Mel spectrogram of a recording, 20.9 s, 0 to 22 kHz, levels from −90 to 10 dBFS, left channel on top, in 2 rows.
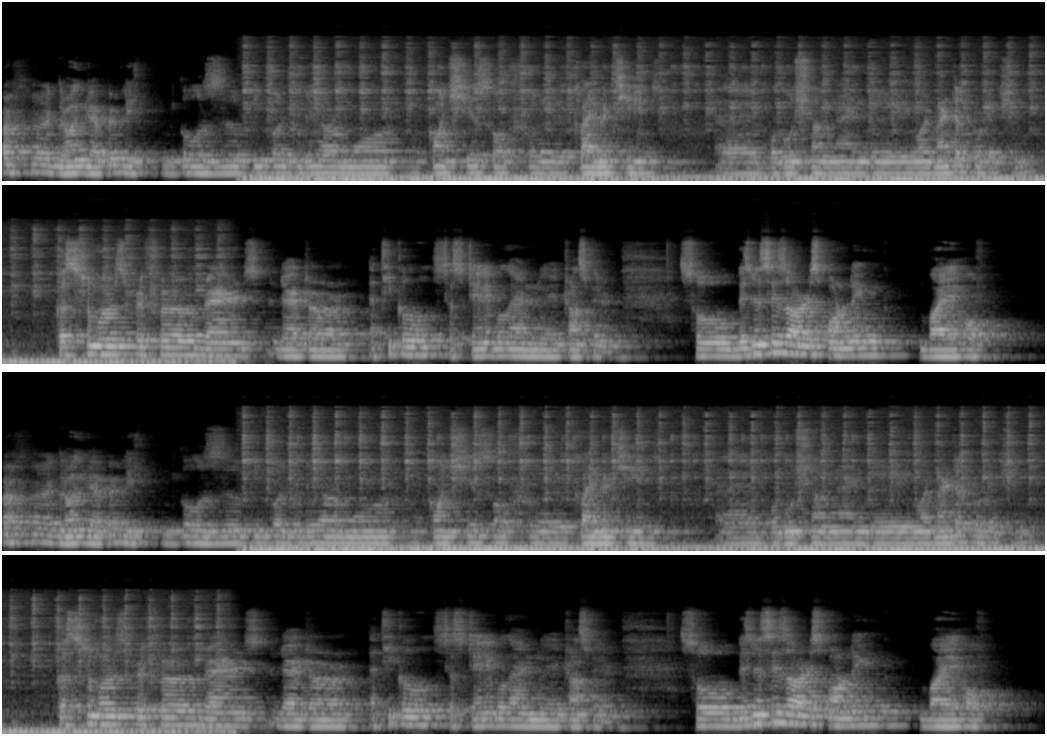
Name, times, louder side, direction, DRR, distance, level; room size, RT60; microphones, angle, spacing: voice 1, 0.0-6.6 7.1-10.3 11.0-20.2, left 1 dB, 30° left, 1 dB, 0.6 m, -29 dB
sound 1, 2.3-12.7, equal, 30° right, 0.8 m, -31 dB
6.0 x 2.3 x 3.0 m, 1.1 s
head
